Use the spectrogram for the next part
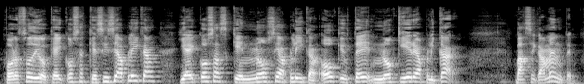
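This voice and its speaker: A young man with a Puerto Rican accent explaining a photo-editing tutorial, measured and full of small fillers and restarts. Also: high voice, a bit bright. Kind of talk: screen-recorded software tutorial.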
